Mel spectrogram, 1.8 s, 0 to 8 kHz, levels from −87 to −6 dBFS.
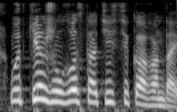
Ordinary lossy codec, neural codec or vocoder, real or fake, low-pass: none; none; real; 7.2 kHz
